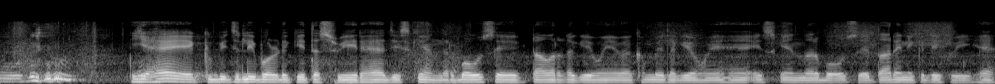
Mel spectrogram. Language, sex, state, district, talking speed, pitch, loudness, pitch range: Hindi, male, Rajasthan, Bikaner, 170 wpm, 105 Hz, -15 LUFS, 105-115 Hz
